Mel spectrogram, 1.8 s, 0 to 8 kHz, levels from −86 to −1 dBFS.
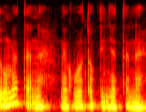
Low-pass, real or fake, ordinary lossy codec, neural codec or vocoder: none; real; none; none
